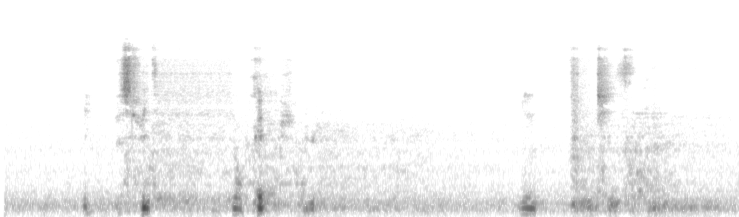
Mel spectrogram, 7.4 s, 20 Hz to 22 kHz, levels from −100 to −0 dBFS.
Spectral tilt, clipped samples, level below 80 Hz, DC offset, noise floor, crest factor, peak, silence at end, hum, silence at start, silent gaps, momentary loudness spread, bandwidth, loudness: -5 dB/octave; under 0.1%; -86 dBFS; under 0.1%; -77 dBFS; 26 dB; -26 dBFS; 0.2 s; none; 0.8 s; none; 22 LU; 9 kHz; -50 LUFS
